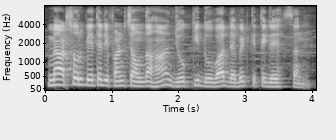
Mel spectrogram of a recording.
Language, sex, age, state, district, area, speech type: Punjabi, male, 18-30, Punjab, Pathankot, rural, read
